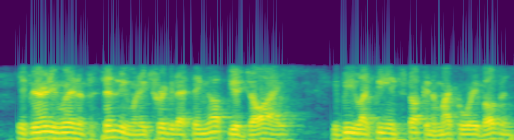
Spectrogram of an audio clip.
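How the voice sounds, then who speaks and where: A man at a very fast pace, with audible room echo. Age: 60s. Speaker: amateur radio operator. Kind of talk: casual chat. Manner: animated.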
